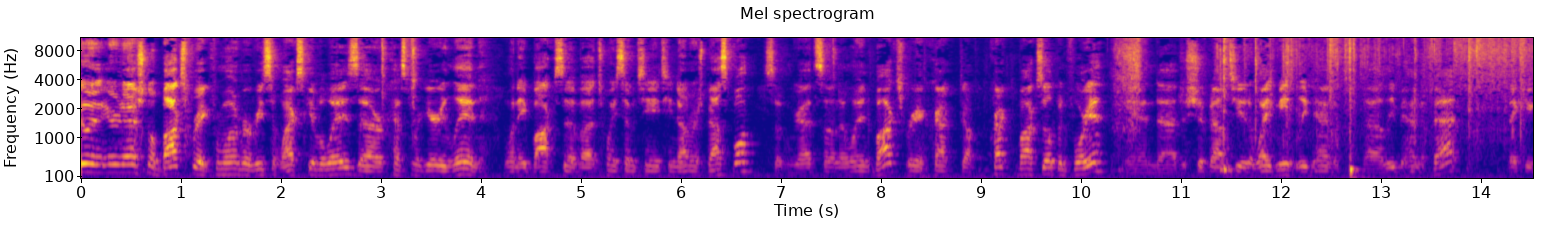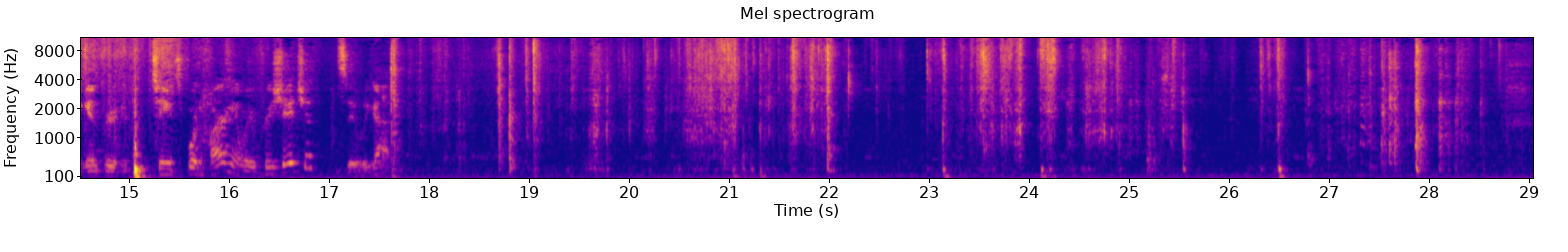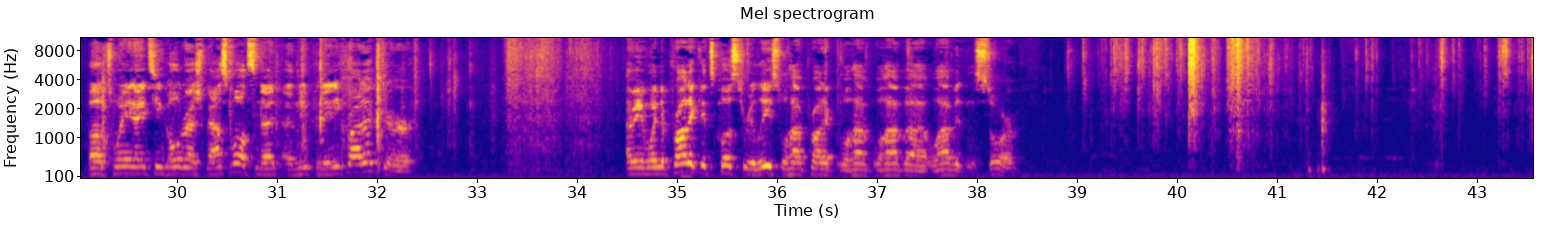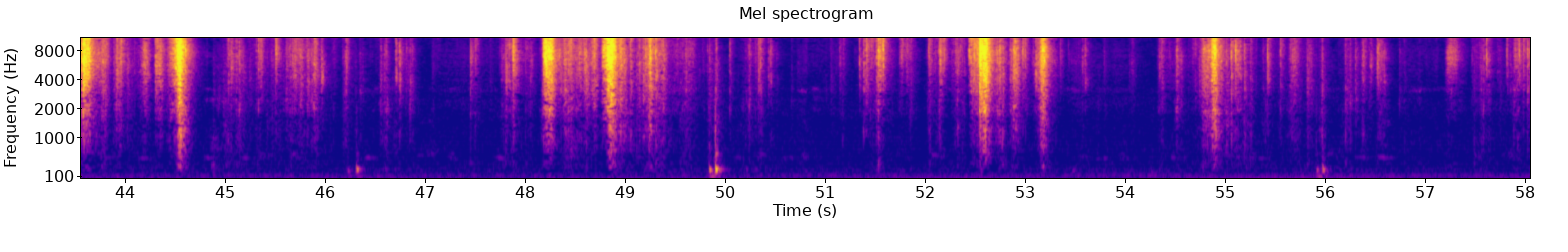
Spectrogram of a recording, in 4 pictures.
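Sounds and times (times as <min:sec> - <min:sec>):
faint low hum: 0:00.0 - 0:58.0
plastic wrap tearing and crinkling: 0:11.3 - 0:16.5, 0:17.8 - 0:25.6, 0:30.3 - 0:34.5, 0:38.9 - 0:56.7, 0:57.3 - 0:58.0.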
